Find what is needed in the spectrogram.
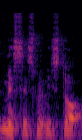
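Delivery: ordinary delivery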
